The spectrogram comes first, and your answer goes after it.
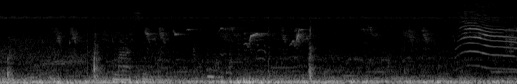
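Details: Several cats fighting over food, mixed faint meows over a low steady rumble, ending in a clearer rising-falling meow near the end.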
